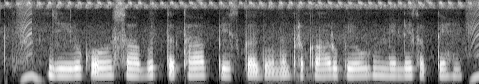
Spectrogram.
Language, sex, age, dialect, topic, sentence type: Hindi, female, 18-24, Awadhi Bundeli, agriculture, statement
